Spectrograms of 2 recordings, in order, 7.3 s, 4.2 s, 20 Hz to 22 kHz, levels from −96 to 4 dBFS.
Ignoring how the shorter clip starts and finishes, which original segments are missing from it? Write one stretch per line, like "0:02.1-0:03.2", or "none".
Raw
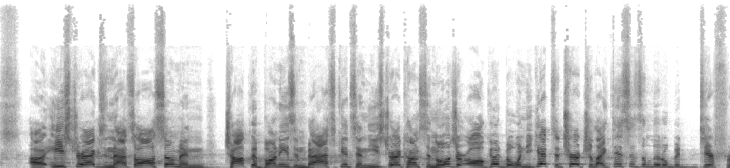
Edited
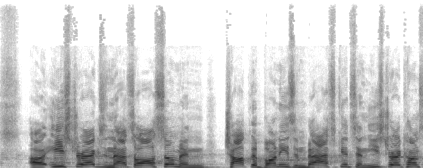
none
